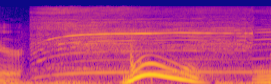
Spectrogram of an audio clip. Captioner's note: vacuum sound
